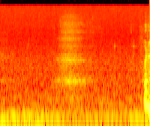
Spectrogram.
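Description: One audible breath, soft and airy, about a second in, over a steady low hum. A spoken word begins right at the end.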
